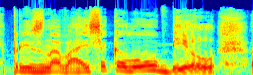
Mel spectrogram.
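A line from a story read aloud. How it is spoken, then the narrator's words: Tipsy laughter. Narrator (Russian): рассмеялся захмелевший Ковалев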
